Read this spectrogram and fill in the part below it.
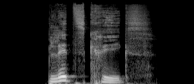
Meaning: genitive singular of Blitzkrieg
- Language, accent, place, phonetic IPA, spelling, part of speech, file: German, Germany, Berlin, [ˈblɪt͡sˌkʁiːks], Blitzkriegs, noun, De-Blitzkriegs.ogg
